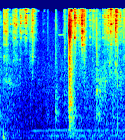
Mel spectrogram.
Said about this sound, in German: So, Schlüssel, Schlüssel.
